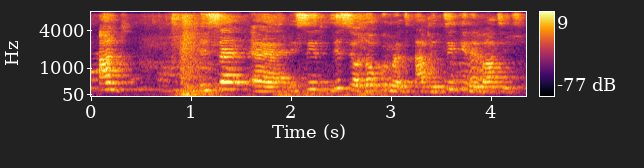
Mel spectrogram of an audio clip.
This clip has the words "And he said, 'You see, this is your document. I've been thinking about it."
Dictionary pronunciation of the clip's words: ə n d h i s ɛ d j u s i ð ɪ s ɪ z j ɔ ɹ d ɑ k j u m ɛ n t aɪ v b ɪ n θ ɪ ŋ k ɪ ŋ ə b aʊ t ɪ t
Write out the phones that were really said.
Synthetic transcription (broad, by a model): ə n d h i s ɛ d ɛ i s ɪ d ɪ s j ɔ d ɑ k j u m ɛ n t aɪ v b ɪ n t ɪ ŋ k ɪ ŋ ə b aʊ t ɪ t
